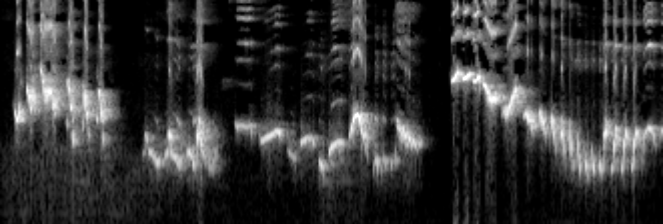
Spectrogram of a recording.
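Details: White-rumped shama in relaxed song mixing cililin and ciblek imitations, used to prompt other birds to sing: chattering high notes, then lower warbled whistles, then a long descending run of rapid trilled notes that rises again at the end.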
